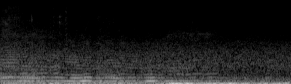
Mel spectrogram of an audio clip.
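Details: Common wasps (Vespula vulgaris) at the entrance to an underground nest. A low, steady droning buzz with layered harmonic tones that wavers slightly, growing louder in the final second as insects pass close.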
